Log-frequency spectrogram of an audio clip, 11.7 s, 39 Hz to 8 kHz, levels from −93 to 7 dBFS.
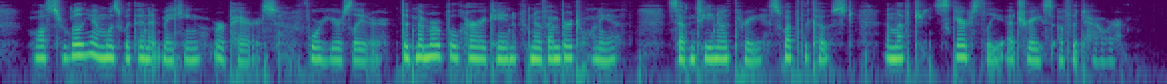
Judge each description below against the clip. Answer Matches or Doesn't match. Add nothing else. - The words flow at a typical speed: Matches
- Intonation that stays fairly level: Matches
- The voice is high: Matches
